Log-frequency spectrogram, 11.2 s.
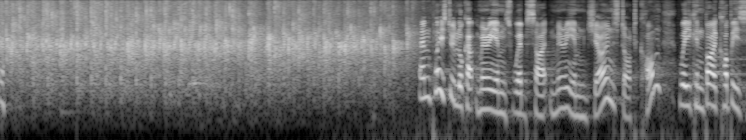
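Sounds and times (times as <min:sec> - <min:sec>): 
speech: 0:00.0 - 0:00.4, 0:06.3 - 0:11.1
audience applause: 0:00.0 - 0:06.4.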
